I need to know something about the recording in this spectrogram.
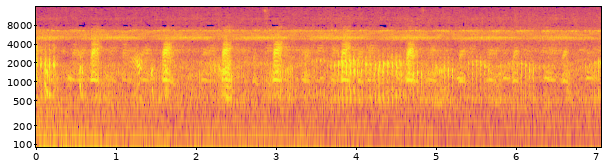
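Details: Backwater frog chorus including pig frogs and water frogs, with separate loud croaks spaced about every second, a rolling trilled stretch in the middle, and a constant high hum behind.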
